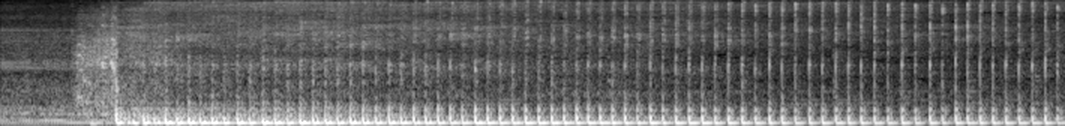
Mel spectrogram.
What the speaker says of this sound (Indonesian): gue nyalain dulu suara mesinnya seperti ini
